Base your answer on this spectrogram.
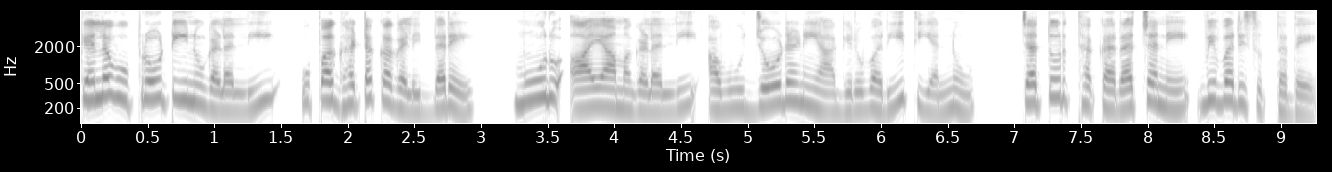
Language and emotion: Kannada, neutral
